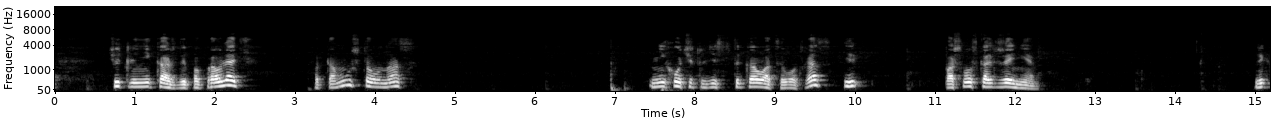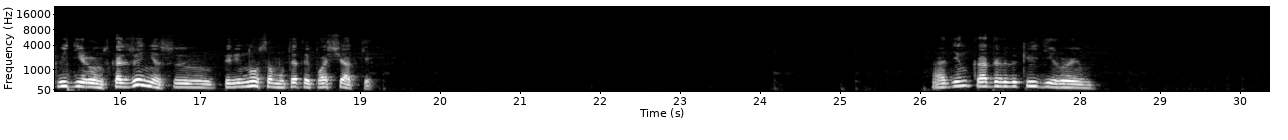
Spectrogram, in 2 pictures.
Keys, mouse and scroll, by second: 4.2 click, 4.7-6.3 drag, 7.1 i, 8.2-10.9 drag, 12.3 click, 13.7 click, 15.5 i, 19.4-24.4 drag, 25.1 click, 26.1 Delete, 27.4-30.3 drag.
